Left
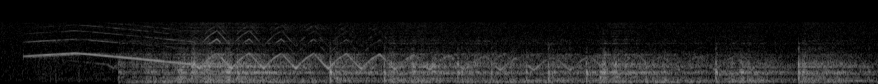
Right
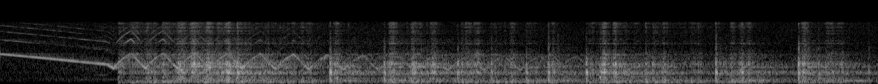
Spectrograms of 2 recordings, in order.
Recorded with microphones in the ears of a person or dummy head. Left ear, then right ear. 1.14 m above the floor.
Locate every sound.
1.2 s writing: 80° right, 3 m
